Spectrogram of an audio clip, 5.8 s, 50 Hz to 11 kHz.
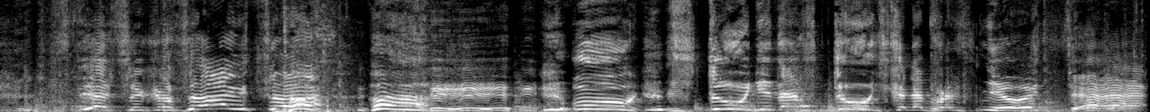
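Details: Artificial, exaggerated lisp made by over-processing a film voice clip, then shown corrected by boosting about 6500-7500 Hz; lisp (simulated).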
